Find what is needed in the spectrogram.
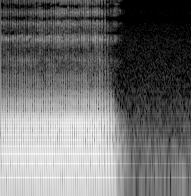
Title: I love her cute snoring 😴 💤 My sleeping dog Ariva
